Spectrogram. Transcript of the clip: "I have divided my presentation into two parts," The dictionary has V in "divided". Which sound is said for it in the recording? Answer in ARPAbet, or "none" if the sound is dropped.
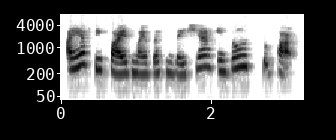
F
